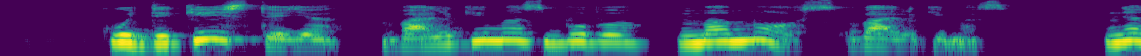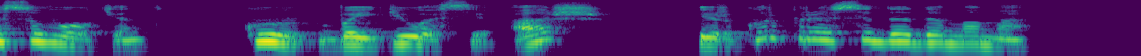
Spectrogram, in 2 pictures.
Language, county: Lithuanian, Utena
